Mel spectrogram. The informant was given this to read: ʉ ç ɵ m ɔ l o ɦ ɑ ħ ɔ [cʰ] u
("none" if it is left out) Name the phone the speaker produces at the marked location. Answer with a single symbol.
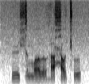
cʰ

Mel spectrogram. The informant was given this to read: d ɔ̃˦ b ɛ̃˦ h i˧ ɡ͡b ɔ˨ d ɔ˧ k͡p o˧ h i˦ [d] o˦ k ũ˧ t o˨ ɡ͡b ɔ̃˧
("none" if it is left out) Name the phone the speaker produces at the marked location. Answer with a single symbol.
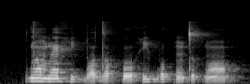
b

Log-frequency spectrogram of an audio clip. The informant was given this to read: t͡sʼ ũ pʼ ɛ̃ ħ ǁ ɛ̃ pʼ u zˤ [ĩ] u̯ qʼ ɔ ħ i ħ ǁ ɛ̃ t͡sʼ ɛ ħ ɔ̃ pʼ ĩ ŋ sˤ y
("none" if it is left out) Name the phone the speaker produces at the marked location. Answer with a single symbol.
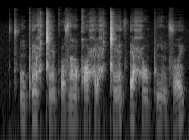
ĩ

